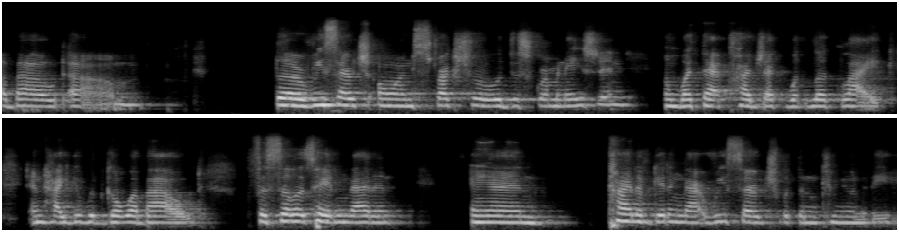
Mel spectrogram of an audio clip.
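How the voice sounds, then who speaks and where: A woman speaks softly at a medium pitch. Her intonation is monotone and flat. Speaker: clinical social worker, audience questioner. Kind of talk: audience question. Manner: soft-spoken; quiet, hard to hear.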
